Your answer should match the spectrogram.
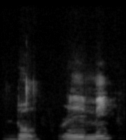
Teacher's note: Torí náà, do, re, mi ni àwọn àmì ohùn Yorùbá. Do, òun lọ sísàlẹ̀. Re, òun wà láàárín. Mi, òkè ni òun lọ, gẹ́gẹ́ bí èémí ohùn wa náà ti lọ sókè.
